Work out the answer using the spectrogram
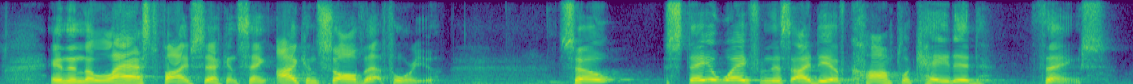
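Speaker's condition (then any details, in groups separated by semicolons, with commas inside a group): No condition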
